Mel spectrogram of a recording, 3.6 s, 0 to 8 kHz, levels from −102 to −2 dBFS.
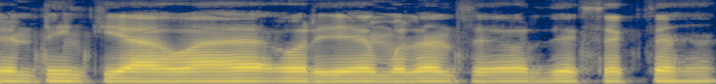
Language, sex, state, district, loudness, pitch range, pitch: Hindi, male, Chhattisgarh, Kabirdham, -15 LUFS, 115-120 Hz, 115 Hz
